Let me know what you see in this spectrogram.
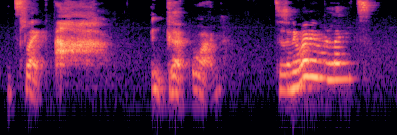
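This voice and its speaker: A woman's animated voice in a Spanish accent. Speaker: book reviewer. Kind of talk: casual book review monologue.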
